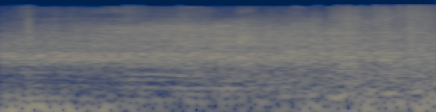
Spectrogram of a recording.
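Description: A steady rumbling roar in an animated film's soundtrack, with no clear voice or tune in it.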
